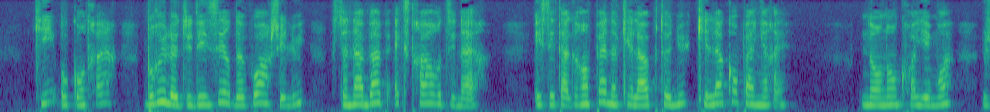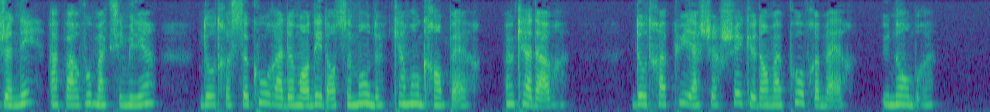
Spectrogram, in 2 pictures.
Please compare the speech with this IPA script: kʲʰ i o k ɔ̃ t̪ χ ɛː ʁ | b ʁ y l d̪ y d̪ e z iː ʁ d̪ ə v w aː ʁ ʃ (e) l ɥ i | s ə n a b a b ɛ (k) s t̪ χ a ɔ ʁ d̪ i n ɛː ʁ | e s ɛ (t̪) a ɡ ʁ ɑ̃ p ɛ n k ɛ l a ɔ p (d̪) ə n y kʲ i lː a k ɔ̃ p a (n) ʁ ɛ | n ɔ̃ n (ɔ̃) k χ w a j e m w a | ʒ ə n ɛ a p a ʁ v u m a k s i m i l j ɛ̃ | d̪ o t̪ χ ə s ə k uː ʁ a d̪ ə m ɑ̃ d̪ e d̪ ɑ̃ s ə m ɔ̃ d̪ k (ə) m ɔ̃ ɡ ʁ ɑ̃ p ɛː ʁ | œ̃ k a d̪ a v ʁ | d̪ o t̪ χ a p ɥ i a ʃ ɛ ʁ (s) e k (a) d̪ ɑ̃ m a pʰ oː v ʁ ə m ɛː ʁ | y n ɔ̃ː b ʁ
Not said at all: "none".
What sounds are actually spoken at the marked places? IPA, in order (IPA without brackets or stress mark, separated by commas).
e, k, t̪, t̪, ɲ, ɔ̃, a, ʃ, ə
